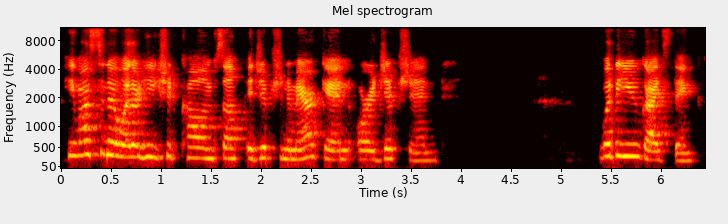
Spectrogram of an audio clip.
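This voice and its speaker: Woman moderator, bright forward voice, slightly high, casual questioning. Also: moderate pace.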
